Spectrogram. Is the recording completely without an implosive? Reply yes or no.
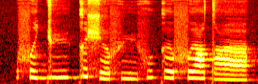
yes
